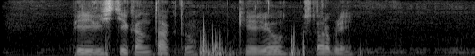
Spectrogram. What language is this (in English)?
Russian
